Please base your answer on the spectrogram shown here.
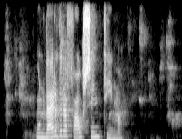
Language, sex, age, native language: Icelandic, female, 20-29, Icelandic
